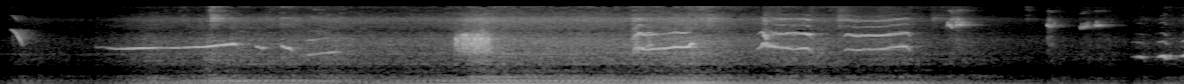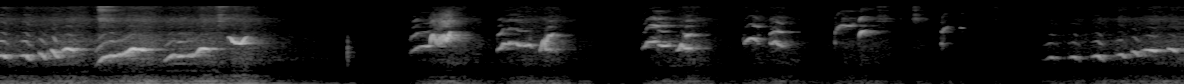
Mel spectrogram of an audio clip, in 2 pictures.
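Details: White-rumped shama calling in ngeriwik style as a lure for another shama's emotion: rapid varied whistled slurs and twitters over a low background rumble at first, continuing as quick chattering notes after the rumble stops.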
